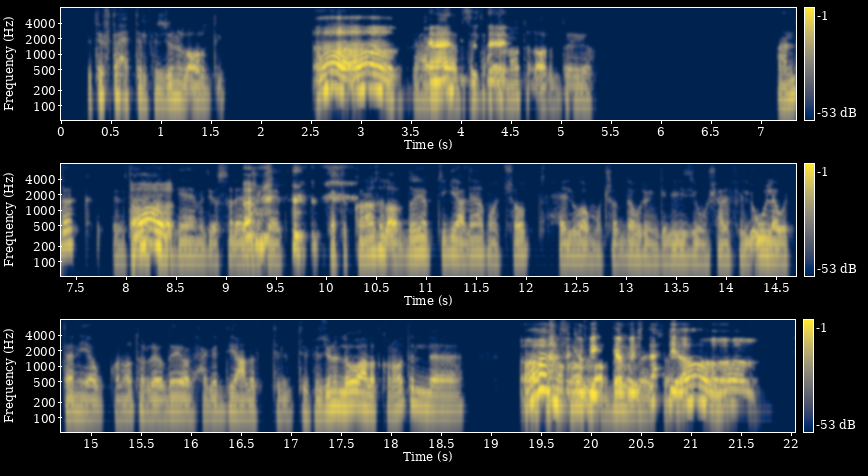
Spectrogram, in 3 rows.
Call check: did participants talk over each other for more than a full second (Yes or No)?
Yes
